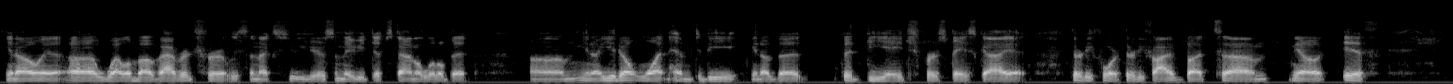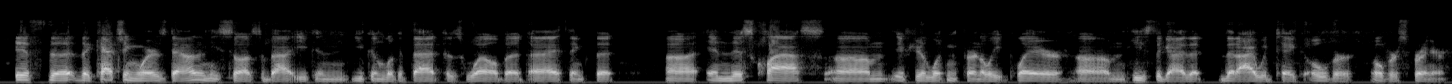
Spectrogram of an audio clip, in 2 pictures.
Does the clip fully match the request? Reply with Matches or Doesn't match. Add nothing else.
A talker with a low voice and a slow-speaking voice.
Doesn't match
